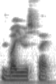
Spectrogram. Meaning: merry Christmas and a happy New Year; happy holidays
- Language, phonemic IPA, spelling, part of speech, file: French, /ʒwa.jøz fɛt/, joyeuses fêtes, interjection, Fr-joyeuses fêtes.ogg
